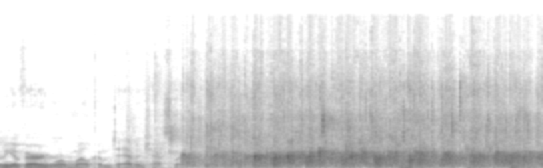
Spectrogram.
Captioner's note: audience clapping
